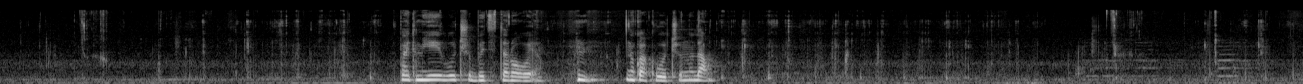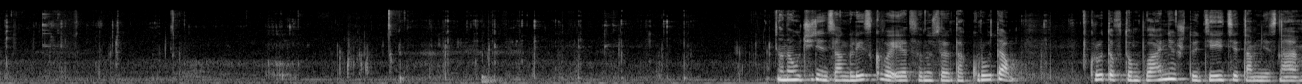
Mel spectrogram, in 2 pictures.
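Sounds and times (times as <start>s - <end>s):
person chewing food: 0.2s - 4.0s, 7.2s - 20.8s, 23.3s - 23.9s.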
